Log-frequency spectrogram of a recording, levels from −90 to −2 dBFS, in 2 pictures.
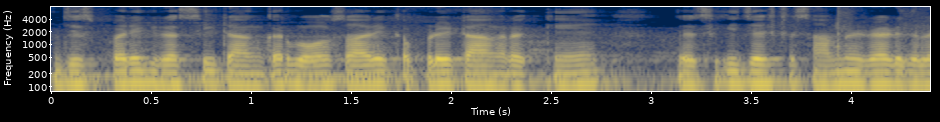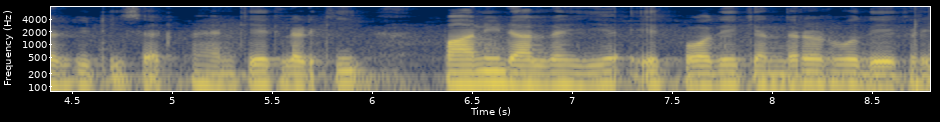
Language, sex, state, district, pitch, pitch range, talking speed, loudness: Hindi, male, Haryana, Charkhi Dadri, 110 Hz, 105-115 Hz, 250 wpm, -21 LUFS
